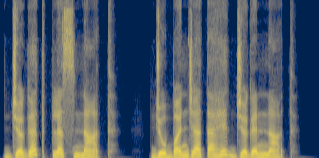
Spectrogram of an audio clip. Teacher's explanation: यहां त बदलकर न हो गया।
